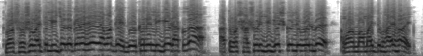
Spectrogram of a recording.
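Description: A man's voice: very high voice, very fast. A man voicing a homeless, self-pitying, foul-mouthed village man in a comedy cartoon, whining and ranting in a rural West Bengal accent. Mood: aggrieved. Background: music.

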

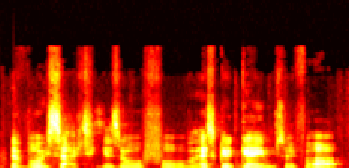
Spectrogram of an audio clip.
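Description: A man's voice: medium pitch, quick pace. A British man in his thirties giving casual let's play commentary and reading out dispatcher lines. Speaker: gaming video host. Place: small indoor room.

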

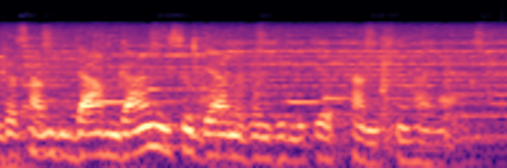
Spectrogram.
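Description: A man's voice: mid-range voice, fast talker, lightly acted. An actor playing a man who teases his old friend in a familiar way, in a 1960s German TV drama. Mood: teasing. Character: familiar, teasing male friend of the director. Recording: old TV soundtrack, loud music behind.

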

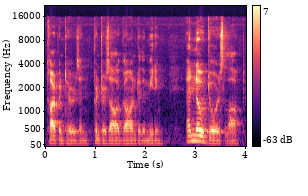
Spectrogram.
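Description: A man's voice: low-pitched, expressive, normal speed, warm tone. A man in his thirties reading a novel aloud as narrator, recorded at home in an echoey living room. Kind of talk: audiobook-style story reading.

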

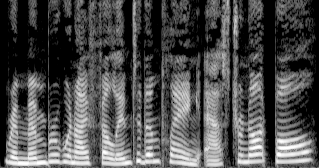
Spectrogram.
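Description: Woman voicing an eager, high-voiced toy dragon. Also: normal speed, fairly bright tone, no echo, clean studio sound. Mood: puzzled. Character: friendly, clumsy toy dragon. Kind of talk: children's storybook character reading.

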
